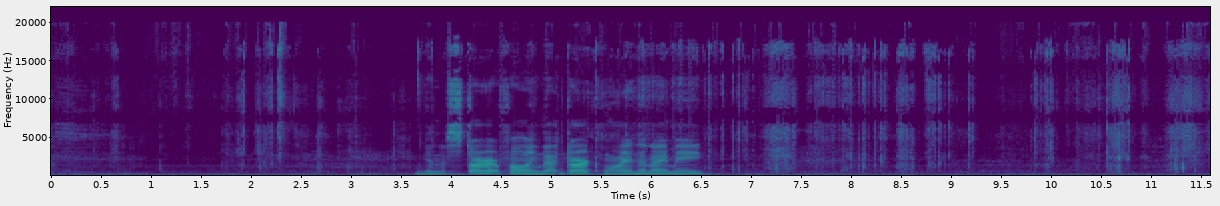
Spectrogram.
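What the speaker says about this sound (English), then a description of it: "I'm gonna cut off these parts of the eye" Crisp snipping of scissors through paper in short bursts, with a person speaking briefly partway through.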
